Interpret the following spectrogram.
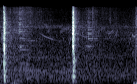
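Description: Two sharp knocks about a second apart, over a faint background hiss.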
